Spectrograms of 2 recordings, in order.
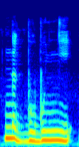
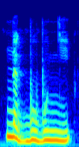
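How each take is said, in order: The two takes are said the same way.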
